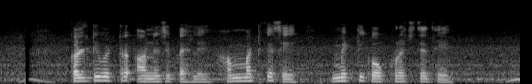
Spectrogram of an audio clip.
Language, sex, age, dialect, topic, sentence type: Hindi, male, 31-35, Hindustani Malvi Khadi Boli, agriculture, statement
